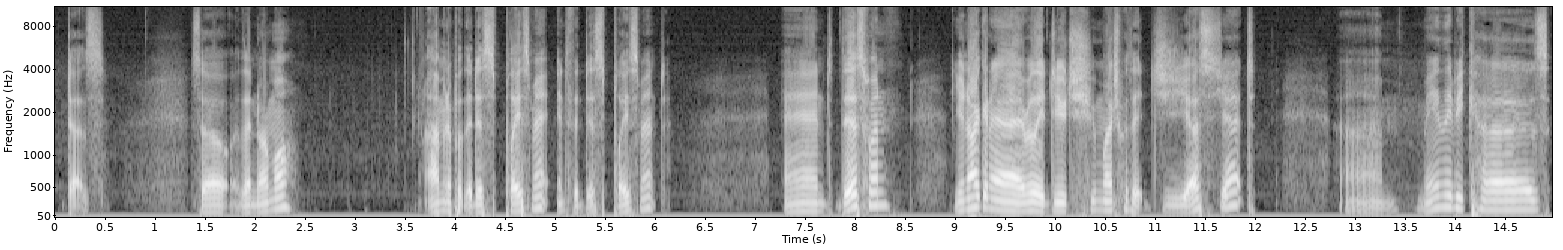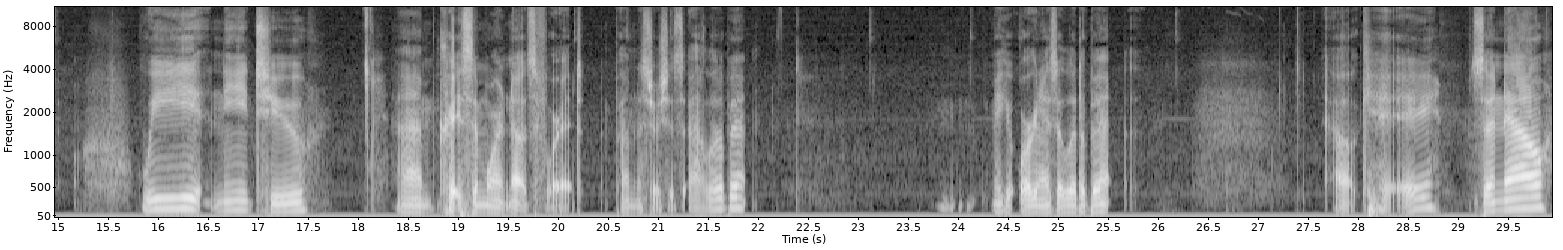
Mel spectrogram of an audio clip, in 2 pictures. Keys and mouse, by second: 3.6-5.6 drag, 5.9-6.6 drag, 7.6-9.6 drag, 17.0-19.1 drag, 19.8-22.2 drag, 24.0 click, 25.2-27.2 drag, 29.8 click.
